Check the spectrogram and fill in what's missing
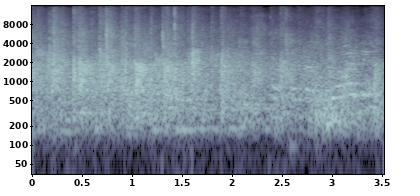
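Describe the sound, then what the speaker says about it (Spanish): An audience claps for Fiorella at a Spanish-language Bible talk on Jeremiah, a steady wash of applause for a few seconds. "un aplauso para Fiorella"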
